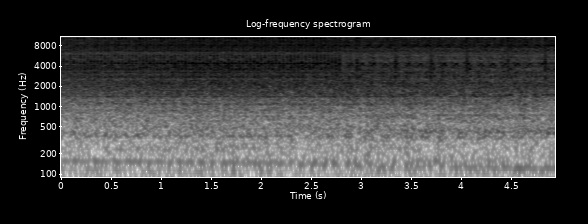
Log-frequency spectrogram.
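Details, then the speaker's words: Chevrolet Traverse/GMC Acadia/Buick Enclave idling after an iridium spark plug change with the mass airflow sensor unplugged, smoking from oil drained into the cylinder head; uneven, lumpy idle under a loud hiss, irregular beats about four a second; rough idle, cause unclear. "but there's the smoke and I got to tell you I'm not liking the it's idling awfully rough"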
